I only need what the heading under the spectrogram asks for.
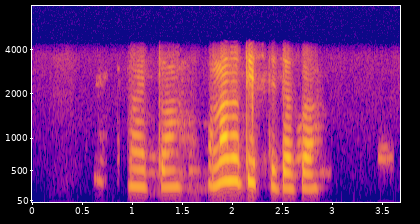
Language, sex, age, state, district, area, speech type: Santali, female, 18-30, Jharkhand, Seraikela Kharsawan, rural, conversation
